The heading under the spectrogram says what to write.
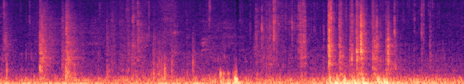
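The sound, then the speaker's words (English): A fire burns as an object is thrown into it, with irregular sharp crackles and pops over a steady low rumble that grows louder and busier toward the end. “Yep, that's burning all right.”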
